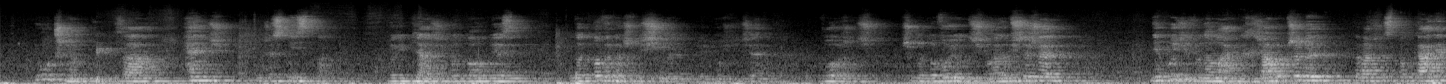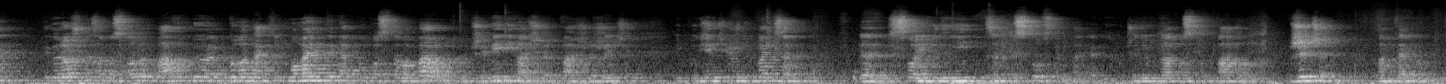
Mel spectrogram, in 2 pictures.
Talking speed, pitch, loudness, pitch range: 140 wpm, 150 Hz, -20 LUFS, 140-165 Hz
